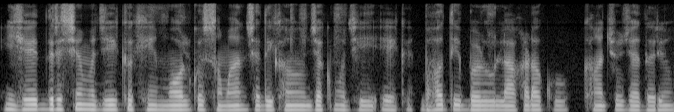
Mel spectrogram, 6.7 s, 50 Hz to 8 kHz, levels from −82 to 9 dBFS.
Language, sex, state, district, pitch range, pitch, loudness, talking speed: Hindi, male, Uttarakhand, Tehri Garhwal, 115-125 Hz, 115 Hz, -18 LUFS, 195 wpm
